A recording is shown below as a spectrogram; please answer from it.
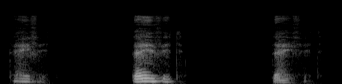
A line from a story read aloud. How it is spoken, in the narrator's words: she whispered over and over as her lips pressed his neck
